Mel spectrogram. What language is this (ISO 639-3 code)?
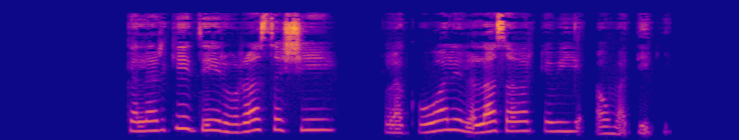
pus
